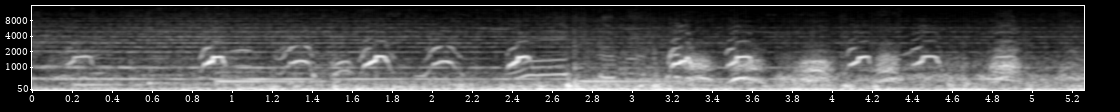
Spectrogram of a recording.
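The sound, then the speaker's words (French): A pack of sled dogs barks and yips excitedly in a rapid, overlapping chorus, with high whimpers and whines mixed in, loud against a low rumbling background. “Trois agents partent alors pour une randonnée de deux jours en traîneau à chien jusqu'à la cabane du trappeur.”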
